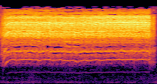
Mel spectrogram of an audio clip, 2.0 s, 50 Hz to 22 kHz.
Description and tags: MinoltaV300Zoom3
Zooming the lens/focusing on a Minolta Vectis-300 APS film camera. There are several different sounds in this series, some clicks, some zoom noises.
minolta, APS, minolta-vectis, film, camera, photography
